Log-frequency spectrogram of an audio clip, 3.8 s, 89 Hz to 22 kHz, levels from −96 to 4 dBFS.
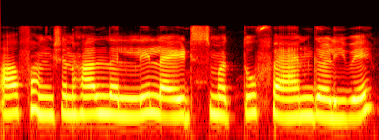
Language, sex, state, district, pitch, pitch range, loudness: Kannada, female, Karnataka, Bidar, 245 Hz, 230-255 Hz, -14 LUFS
